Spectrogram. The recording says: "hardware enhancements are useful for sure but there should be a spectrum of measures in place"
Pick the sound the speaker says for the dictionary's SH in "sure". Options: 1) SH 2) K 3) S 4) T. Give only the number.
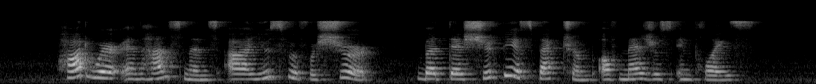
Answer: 1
